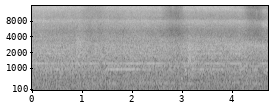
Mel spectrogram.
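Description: Steady hum and hiss of running machinery, with a faint steady high-pitched whine.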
